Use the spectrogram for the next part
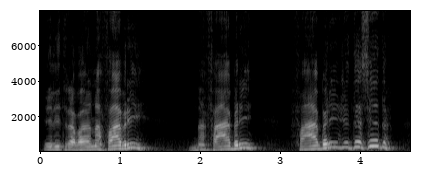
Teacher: transforma a palavra fábrica em 2 sílabas e faz paroxítono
